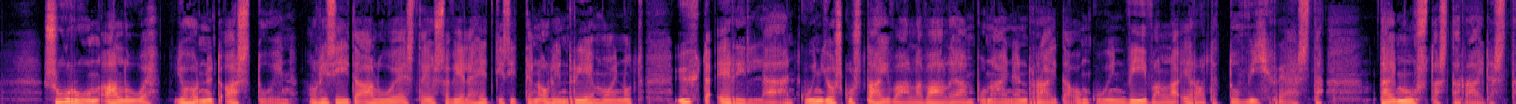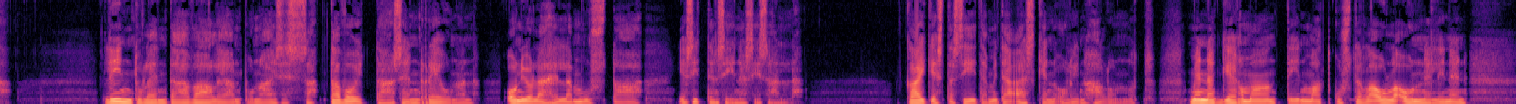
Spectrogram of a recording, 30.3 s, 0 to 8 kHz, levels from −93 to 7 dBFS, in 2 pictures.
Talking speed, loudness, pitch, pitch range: 105 wpm, -21 LUFS, 135 Hz, 130-155 Hz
